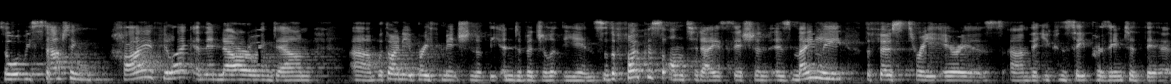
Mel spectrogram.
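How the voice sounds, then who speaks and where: A woman with a New Zealand accent speaks at a fairly quick pace with hardly any pauses, her pitch fairly high with ordinary variation. Noticeable background noise runs under her voice. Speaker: training and skills specialist. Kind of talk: webinar presentation. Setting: online webinar. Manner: frequent filler ums.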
